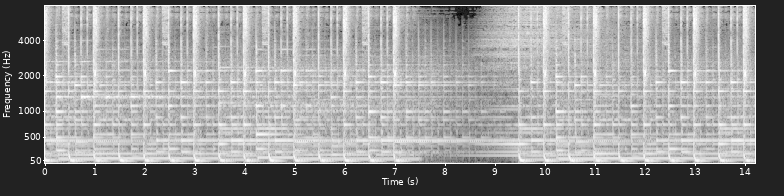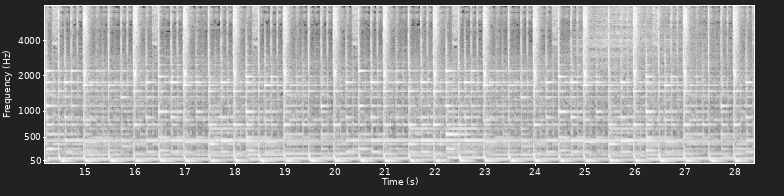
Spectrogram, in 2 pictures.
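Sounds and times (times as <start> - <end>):
positive corporate promo music: 0.0 - 28.3.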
